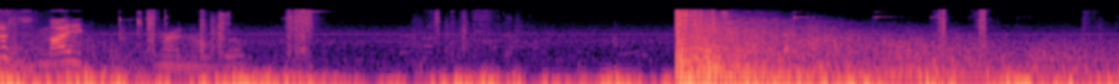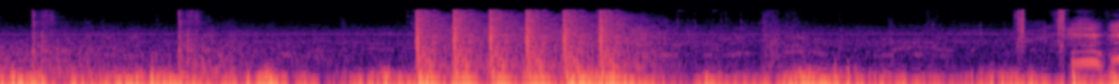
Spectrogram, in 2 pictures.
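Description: Bursts of gunfire and single rifle-like sniper shots from a shooter video game, loud and close, with a heavy crack near four seconds and rapid volleys later, while a player talks over the action.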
